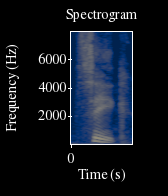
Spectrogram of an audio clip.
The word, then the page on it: sake: American English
